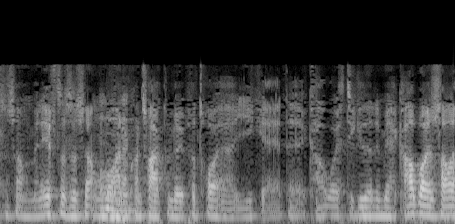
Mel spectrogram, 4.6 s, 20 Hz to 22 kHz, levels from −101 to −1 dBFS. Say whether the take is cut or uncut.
uncut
